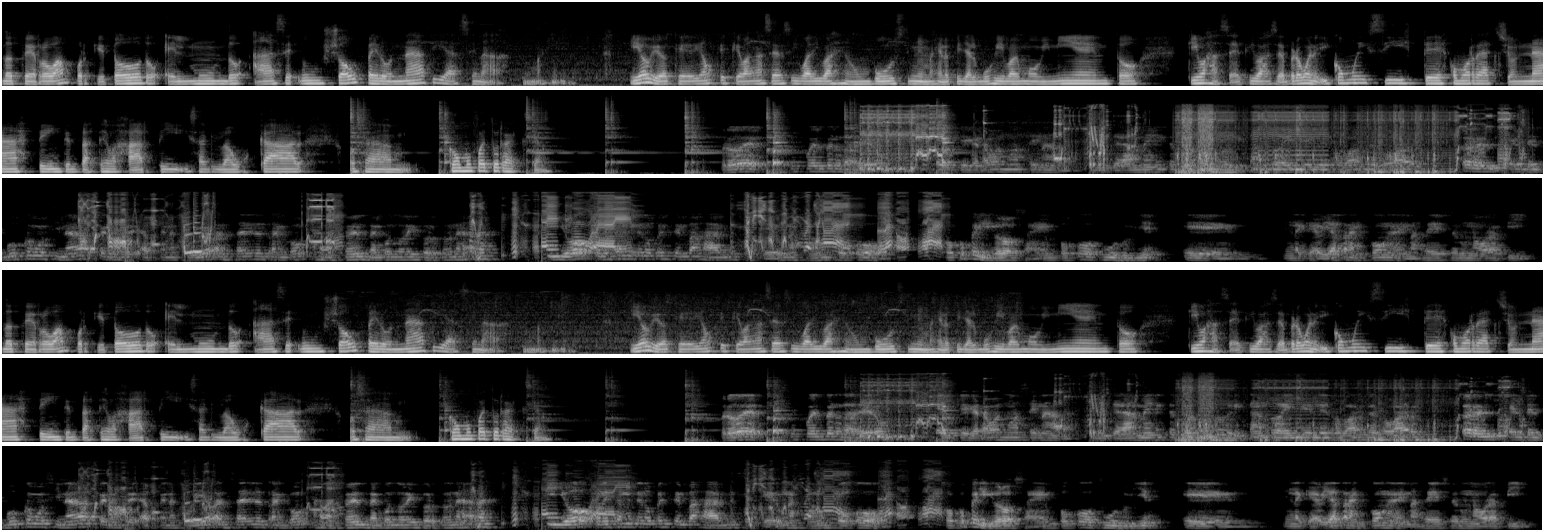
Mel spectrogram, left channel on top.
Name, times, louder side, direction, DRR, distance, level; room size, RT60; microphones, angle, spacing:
voice 1, 0.0-5.6 6.0-19.5 19.9-20.9, left 2 dB, 20° left, 0.5 m, -23 dB
sound 1, 2.9-10.2, right 3 dB, 45° right, 2.1 m, -49 dB
sound 2, 18.2-18.3 18.9-19.3 19.8-20.0 20.7-21.9 22.2-22.8 23.1-23.5 23.8-24.2 24.7-25.1, left 5 dB, 90° left, 3.0 m, -36 dB
voice 2, 22.6-24.3 24.7-29.7 30.0-39.7 40.3-42.4 42.6-46.1, right 3 dB, 70° right, 4.9 m, -34 dB
sound 3, 24.0-25.3 25.9-30.7 31.6-33.0 33.8-34.2 35.5-37.2 38.1-40.3, left 7 dB, 50° left, 1.1 m, -30 dB
13.0 x 12.0 x 3.6 m
head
